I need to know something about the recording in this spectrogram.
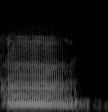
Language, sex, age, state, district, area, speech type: Tamil, male, 18-30, Tamil Nadu, Tiruchirappalli, rural, conversation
